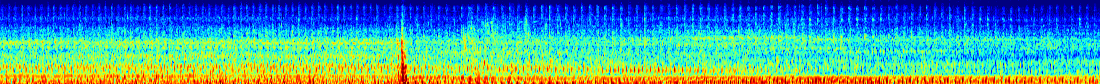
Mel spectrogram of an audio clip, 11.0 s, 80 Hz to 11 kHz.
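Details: Suzuki 2.5 outboard after its carburettor was cleaned ultrasonically to fix long-standing idle problems: a steady, even burbling idle with no surging or stalling, one brief knock, a normal idle.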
